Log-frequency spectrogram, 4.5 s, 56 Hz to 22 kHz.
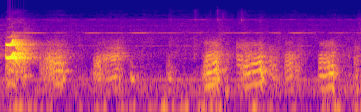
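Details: A litter of seven newborn Labrador Retriever puppies, born May 24, 2021, with their mother Belle on a puppy cam. A sharp squeak opens, followed by several soft, quavering whimpers spaced about a second apart.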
